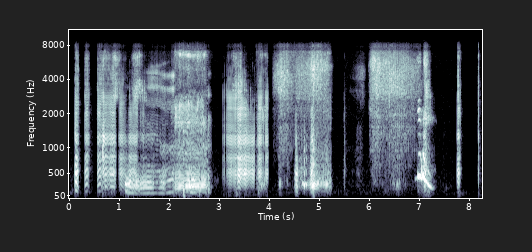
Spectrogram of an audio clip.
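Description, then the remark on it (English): A person makes a string of blubbery, sputtering mouth noises imitating a truck farting, with rumbly low bursts and brief pauses, loud, ending in a few short pops. “This truck farts.”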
